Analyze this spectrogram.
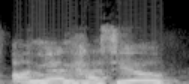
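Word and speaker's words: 안녕하세요: It's Anyanhaseo, and then that's like that's what you would say to somebody like in like face to face.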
